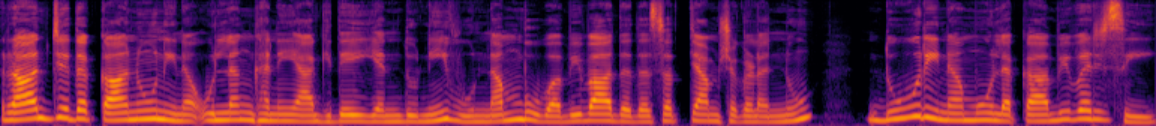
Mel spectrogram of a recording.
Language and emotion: Kannada, neutral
